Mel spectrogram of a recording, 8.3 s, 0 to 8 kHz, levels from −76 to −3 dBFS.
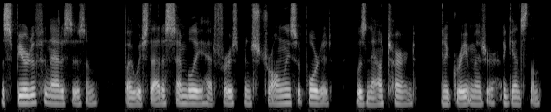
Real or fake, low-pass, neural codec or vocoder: real; 7.2 kHz; none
